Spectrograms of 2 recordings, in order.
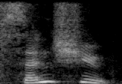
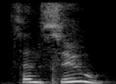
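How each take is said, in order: First: The last syllable starts with a sh sound. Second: The last syllable starts with an s sound. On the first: The speaker calls it wrong. "It was Senshu" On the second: The speaker calls it right. "Sensu, actually. ... because you were saying shoe"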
